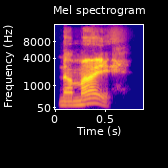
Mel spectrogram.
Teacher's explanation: Entonces, una persona que habla español ve esto y dice namae. O sea, la dice baja, alta, baja.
